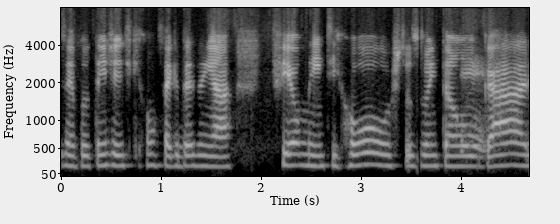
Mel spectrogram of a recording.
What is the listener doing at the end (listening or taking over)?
listening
